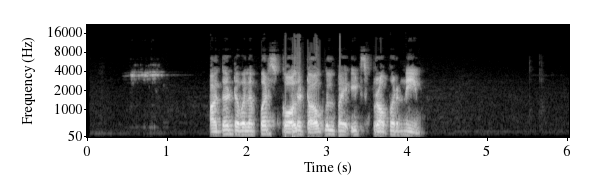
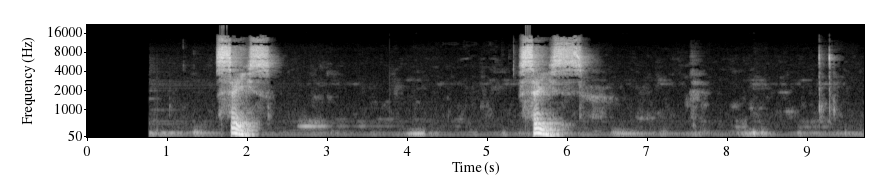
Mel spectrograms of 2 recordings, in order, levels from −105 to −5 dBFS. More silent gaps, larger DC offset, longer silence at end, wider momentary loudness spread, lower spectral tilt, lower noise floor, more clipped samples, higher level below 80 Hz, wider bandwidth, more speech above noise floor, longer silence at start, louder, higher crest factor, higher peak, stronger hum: neither; neither; first, 1.85 s vs 0.4 s; about the same, 19 LU vs 20 LU; first, -4 dB/octave vs -2.5 dB/octave; first, -77 dBFS vs -58 dBFS; neither; about the same, -58 dBFS vs -58 dBFS; about the same, 15 kHz vs 16 kHz; first, 59 dB vs 45 dB; second, 0.55 s vs 1.6 s; second, -19 LUFS vs -12 LUFS; about the same, 20 dB vs 22 dB; about the same, -2 dBFS vs 0 dBFS; neither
